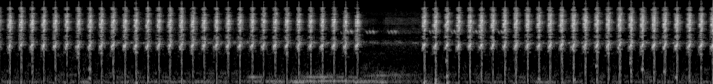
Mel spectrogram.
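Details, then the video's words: Rolling ngerol call of a katydid known locally as belalang kecek, clear but coarse: quick buzzy high pulses in a regular series, stopping for about half a second before resuming at the same pace. "belalang kecek ngerol!!! suara jernih kasar"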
